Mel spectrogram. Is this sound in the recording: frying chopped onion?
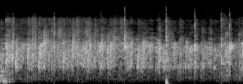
no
